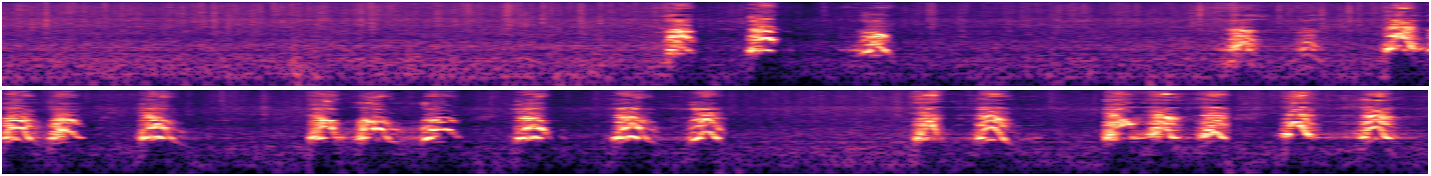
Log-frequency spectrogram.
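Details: Bichon Frise puppy, six months old, and an adult Bichon Frise dog barking at each other while fighting and playing; sharp yappy barks come in quick clusters after a quieter start, with low rumbling growls between bursts.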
